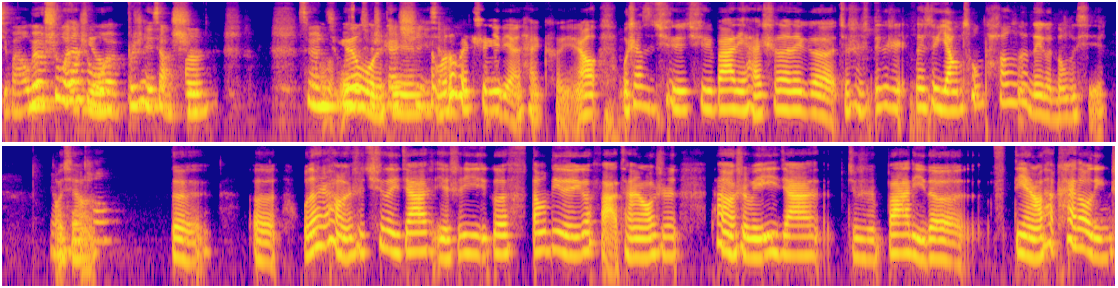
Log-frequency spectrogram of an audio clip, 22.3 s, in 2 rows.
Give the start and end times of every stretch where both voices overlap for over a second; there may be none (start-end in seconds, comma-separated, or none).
3.2-4.5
